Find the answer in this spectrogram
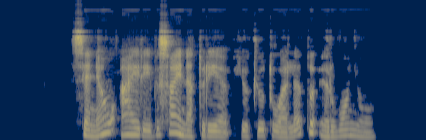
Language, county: Lithuanian, Klaipėda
